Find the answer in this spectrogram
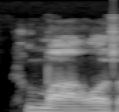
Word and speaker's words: Kamala: I'll begin with the pronunciation of the vice president's name, which is Kamala Harris. Kamala Harris, taught to us and the American people during the DNC by her nieces, grandnieces, that is.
